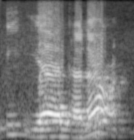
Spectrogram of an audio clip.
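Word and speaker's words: إياك: Yang paling banyak ditinggalkan tuh di iyyaka iya itu ditasdidkan, bukan kadang-kadang iyyaka na'budu wa iyyaka nasta'in, tipis mah itu baik, tidak ditasdidkan, tidak sah.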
